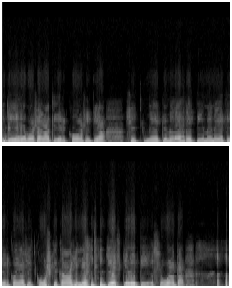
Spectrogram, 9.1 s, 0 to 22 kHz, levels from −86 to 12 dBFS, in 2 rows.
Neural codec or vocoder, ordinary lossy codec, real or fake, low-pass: none; none; real; 19.8 kHz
